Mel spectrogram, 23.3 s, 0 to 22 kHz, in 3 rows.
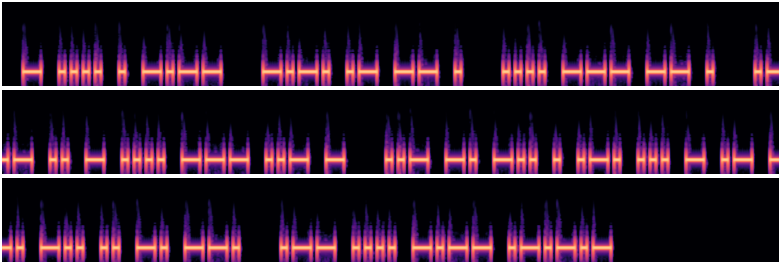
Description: Morse code, heard as a keyed tone, about 21 wpm, 700 Hz. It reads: THEY CAME HOME WITHOUT UNDERSTANDING WHY.
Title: Sentences from Top 1000 Words - Review Part 3 - 20wpm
